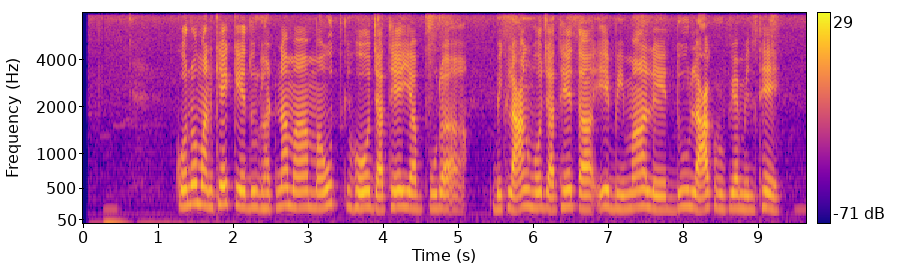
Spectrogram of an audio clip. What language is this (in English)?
Chhattisgarhi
